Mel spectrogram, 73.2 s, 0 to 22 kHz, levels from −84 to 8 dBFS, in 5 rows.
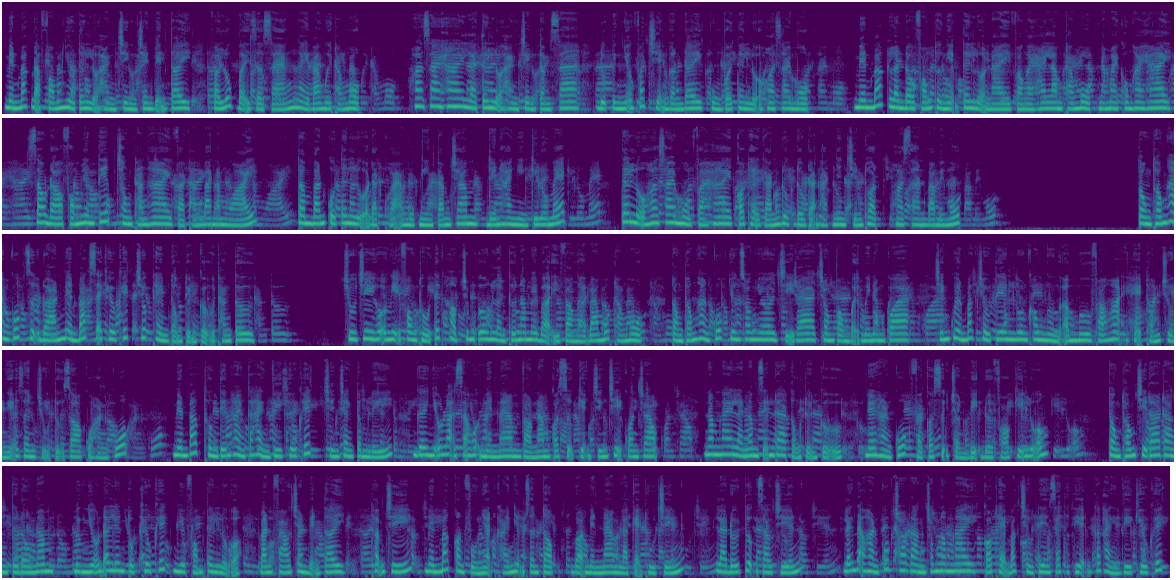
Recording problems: echo of what is said; noticeable; throughout; 450 ms later, 15 dB below the speech

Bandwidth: 15.5 kHz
